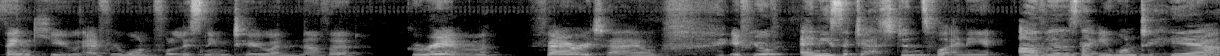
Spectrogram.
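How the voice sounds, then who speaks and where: A woman narrating a storybook fairy tale as host, in a measured, deliberate storytelling manner. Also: mid-range voice, expressive. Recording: roomy, distant mic with music underneath. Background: classical music.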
